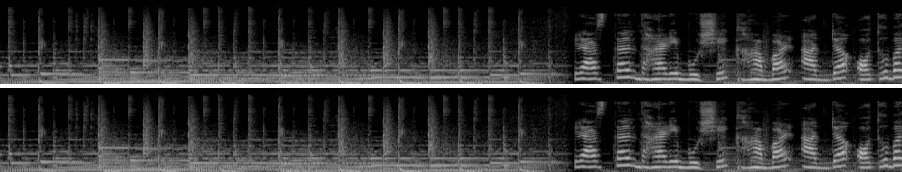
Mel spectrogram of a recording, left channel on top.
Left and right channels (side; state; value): both; identical; correlation 1.00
